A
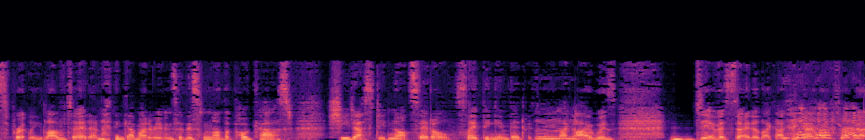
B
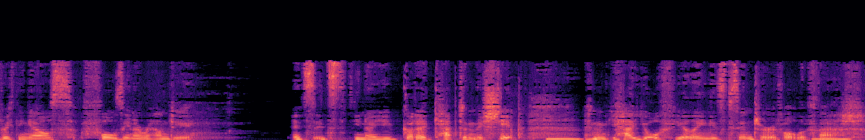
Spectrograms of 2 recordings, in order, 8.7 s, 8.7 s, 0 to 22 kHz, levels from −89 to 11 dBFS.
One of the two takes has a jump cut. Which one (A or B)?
B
